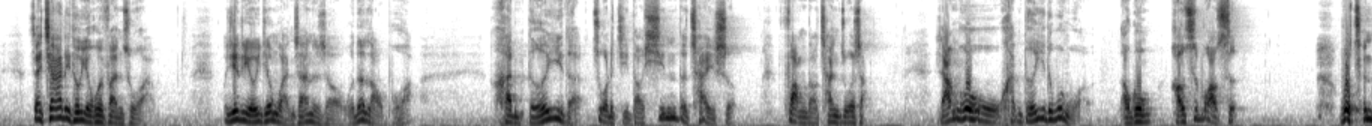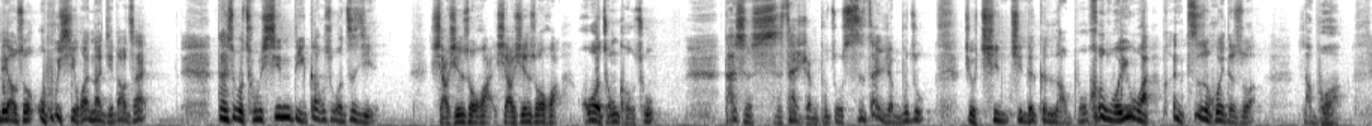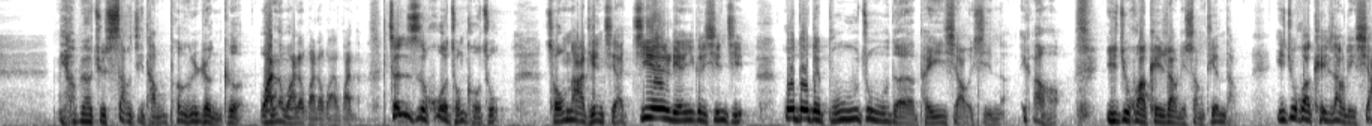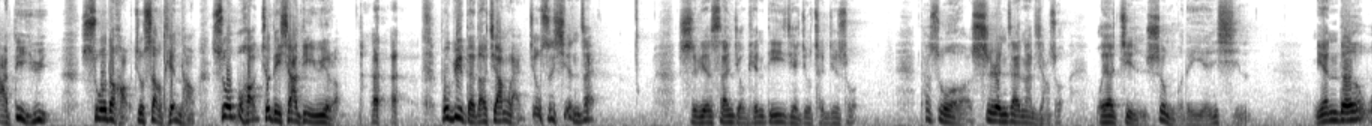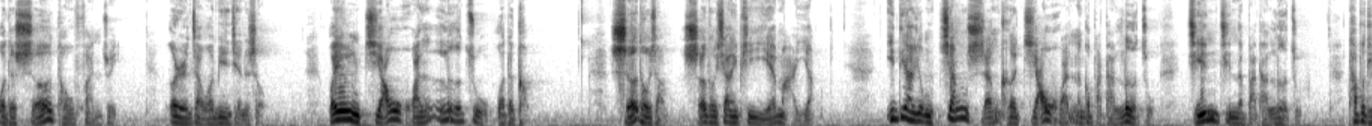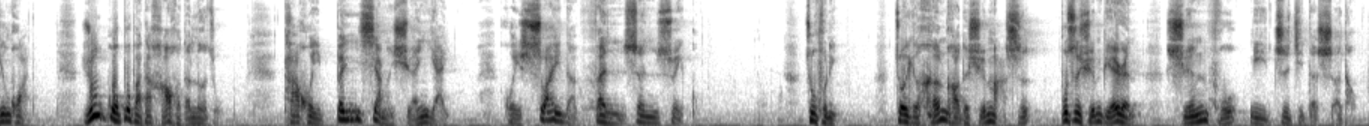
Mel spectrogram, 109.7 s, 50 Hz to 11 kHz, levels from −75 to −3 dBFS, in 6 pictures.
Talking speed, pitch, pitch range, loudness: 200 characters per minute, 130 Hz, 110-165 Hz, -12 LUFS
